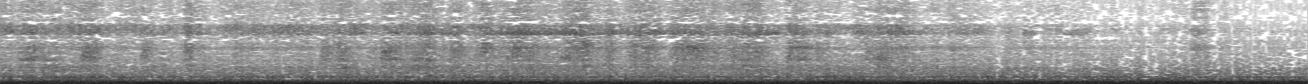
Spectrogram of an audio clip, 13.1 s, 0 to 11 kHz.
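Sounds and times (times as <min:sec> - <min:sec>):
constant electric hum: 0:00.0 - 0:13.0
train rumbling: 0:00.0 - 0:13.0.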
